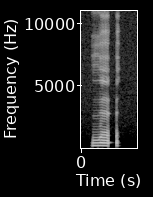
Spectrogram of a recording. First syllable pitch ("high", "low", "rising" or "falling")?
high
